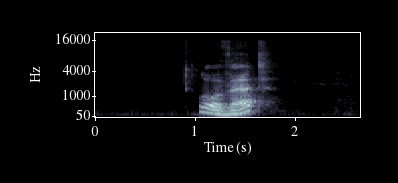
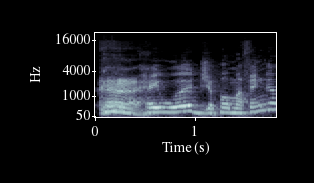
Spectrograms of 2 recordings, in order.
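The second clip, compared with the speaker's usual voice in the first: booming tipsy uncle; 7 semitones higher, 10 dB louder than usual. Acted. Mic check in silly voice.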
